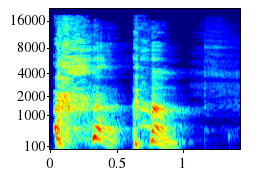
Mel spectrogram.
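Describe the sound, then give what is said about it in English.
A person coughs twice in quick succession. Both coughs are harsh and loud, and a faint tail trails off after them. “My cough was my response.”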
